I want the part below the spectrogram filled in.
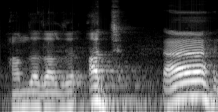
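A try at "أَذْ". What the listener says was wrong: জিমের উচ্চারণ করে লাইছেন নরম করে। হামজা জাল জবর আজ। আজ কেন? কলকলা এটা জিম হতো না, এটা জাল। এই যে দেখেন জালের উচ্চারণ জিহিবার আঘাত দুই দাঁতের আঘাত সঙ্গে লাগায়। এই দেখেন জাল জাল।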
